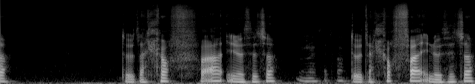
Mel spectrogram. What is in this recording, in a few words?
"lloffa", Welsh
